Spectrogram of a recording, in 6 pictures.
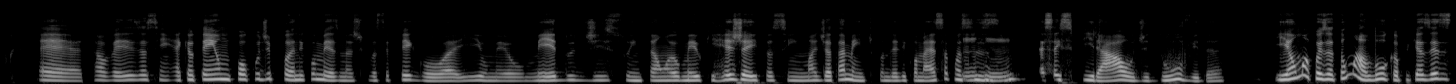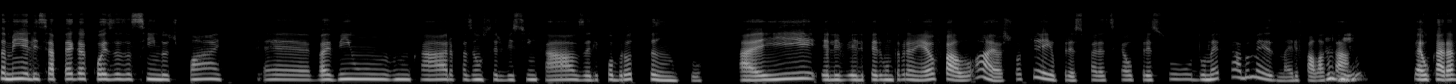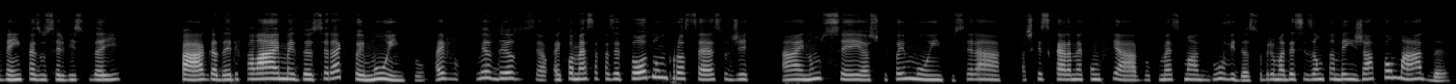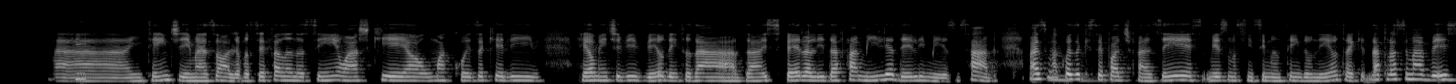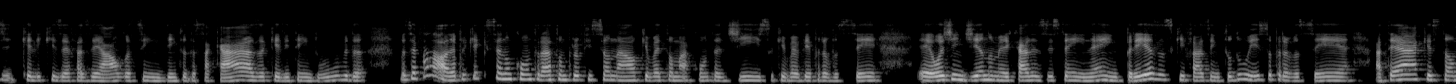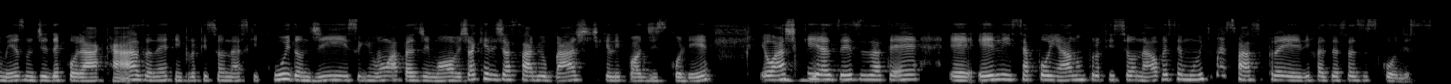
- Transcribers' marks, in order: "imediatamente" said as "madiataente"; tapping
- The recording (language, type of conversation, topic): Portuguese, advice, Como posso apoiar meu parceiro emocionalmente sem perder a minha independência?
